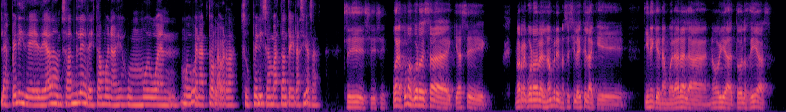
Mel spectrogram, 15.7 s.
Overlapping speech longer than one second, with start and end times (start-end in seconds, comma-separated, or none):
none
